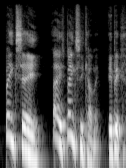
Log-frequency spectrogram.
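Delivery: high, excited call to a mate; eager mate. Acted. Stag-do lad asking if his mate is coming, excited. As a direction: pipe up high, keen to know who's coming.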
